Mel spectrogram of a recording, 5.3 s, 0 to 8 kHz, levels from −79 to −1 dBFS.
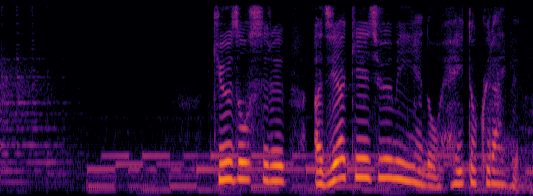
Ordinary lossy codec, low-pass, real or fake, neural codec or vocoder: none; 7.2 kHz; real; none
